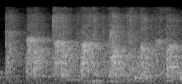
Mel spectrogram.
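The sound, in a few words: students applauding, clapping hands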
